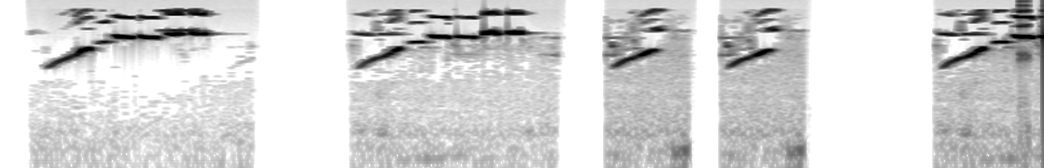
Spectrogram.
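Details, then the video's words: Cuban bullfinch phrases: a quick upslurred whistle followed by several thin high notes, the short phrase repeated about every three seconds with silent gaps between. "Negrito Cubano Cantando - Cuban Bullfinch Singing"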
